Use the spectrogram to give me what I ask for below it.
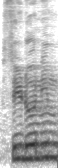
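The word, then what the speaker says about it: pseudonym: पी से start है तो पी यहां पे साइलेंट है अब गे पी और ये साइलेंट है अब अंग्रेज से जाके पूछना वही सब बनाया है ये सब sidonim का मतलब होता है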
